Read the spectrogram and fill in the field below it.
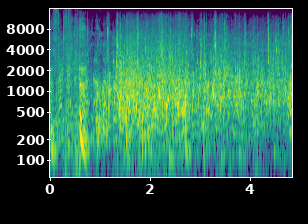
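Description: Water sloshes and swirls as someone swims.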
